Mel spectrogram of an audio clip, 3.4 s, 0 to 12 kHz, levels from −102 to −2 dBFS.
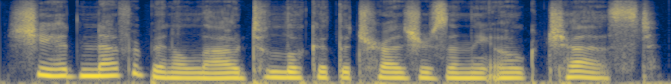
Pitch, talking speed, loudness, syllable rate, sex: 190 Hz, 250 wpm, -16 LUFS, 5.9 syllables/s, female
